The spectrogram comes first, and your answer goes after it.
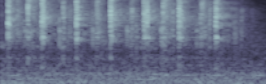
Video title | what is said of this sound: Chatty GRWM | there is a ball and you have to shake it up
